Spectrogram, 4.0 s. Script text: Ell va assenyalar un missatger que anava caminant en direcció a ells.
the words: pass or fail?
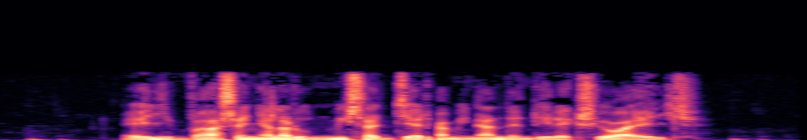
fail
